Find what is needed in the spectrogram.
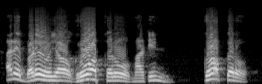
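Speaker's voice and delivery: loud, angry father's telling-off; scolding. Acted. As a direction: tell your son off loudly. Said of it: "डांट के बोले". (डाँट भरी ऊँची आवाज़)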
